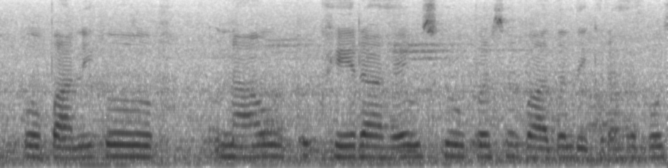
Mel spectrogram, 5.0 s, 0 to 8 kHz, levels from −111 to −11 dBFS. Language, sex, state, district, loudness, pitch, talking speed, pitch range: Hindi, female, Maharashtra, Solapur, -35 LUFS, 200 Hz, 165 wpm, 190-205 Hz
